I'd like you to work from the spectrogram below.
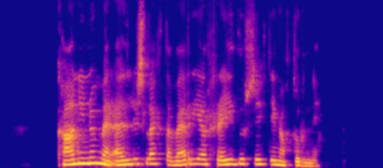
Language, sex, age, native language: Icelandic, female, 60-69, Icelandic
